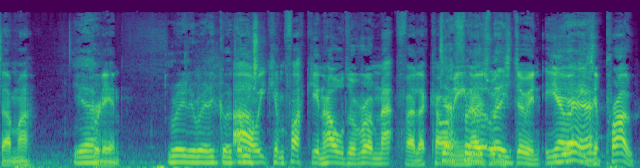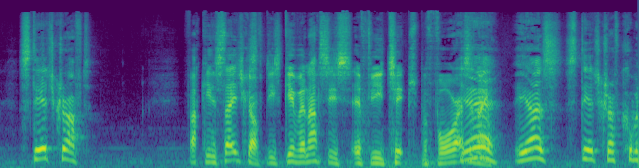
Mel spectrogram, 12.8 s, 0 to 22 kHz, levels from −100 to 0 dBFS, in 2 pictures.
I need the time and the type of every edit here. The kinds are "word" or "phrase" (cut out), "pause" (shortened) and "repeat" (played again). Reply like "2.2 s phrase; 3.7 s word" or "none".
none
